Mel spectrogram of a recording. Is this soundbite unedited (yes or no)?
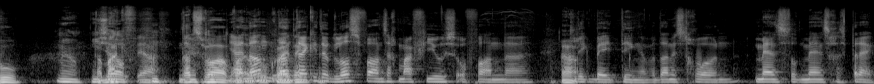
yes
